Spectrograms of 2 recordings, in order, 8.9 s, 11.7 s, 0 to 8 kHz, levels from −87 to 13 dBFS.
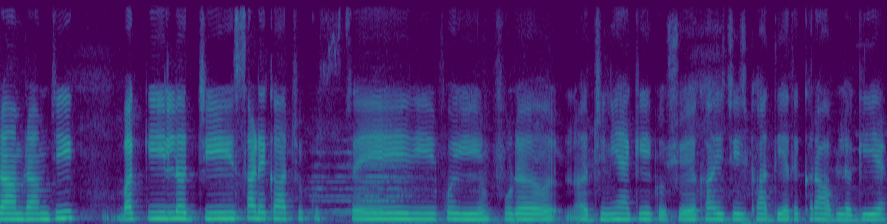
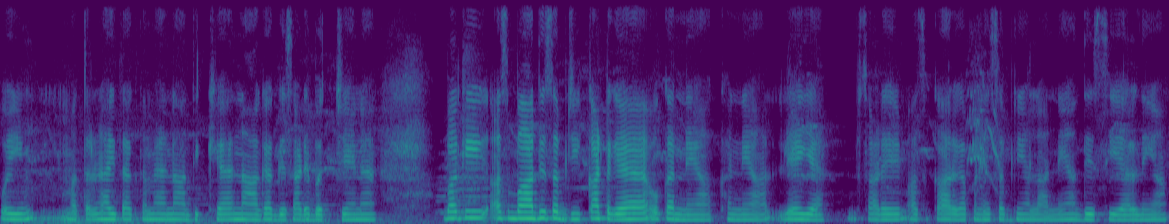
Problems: constant background noise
